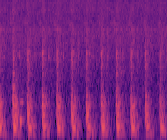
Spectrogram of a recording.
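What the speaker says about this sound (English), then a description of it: "you hear that knocking? That's actually a train passing by about half a mile away." Distant train passing about half a mile away, heard as a steady, evenly spaced knocking of roughly five beats per second, soft and uniform with no talk over it.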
